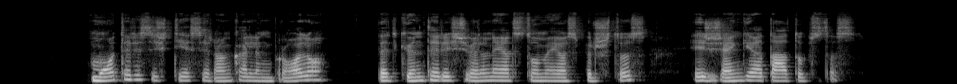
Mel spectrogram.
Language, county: Lithuanian, Marijampolė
